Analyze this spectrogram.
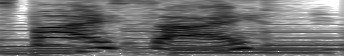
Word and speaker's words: Spaicy: like you'd say C put them all together and it's spy sigh hope that helps Ryan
